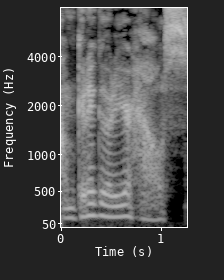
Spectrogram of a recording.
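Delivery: put-on calm, menacing delivery. Quoting a movie character's threat, imitating a calm delivery. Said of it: "she says it so calm".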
